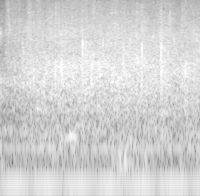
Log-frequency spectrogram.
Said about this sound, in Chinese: 鼓掌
